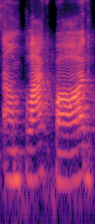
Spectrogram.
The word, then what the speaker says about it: Blackbaud: It's Blackbaud, BAUD.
